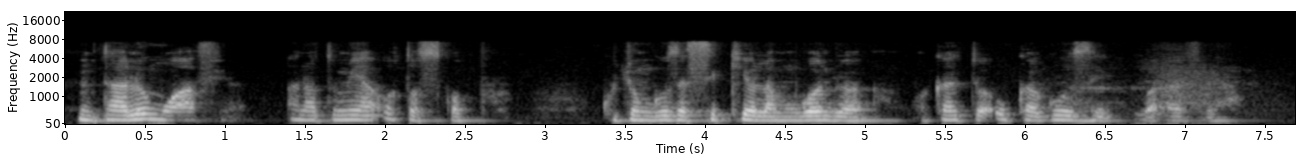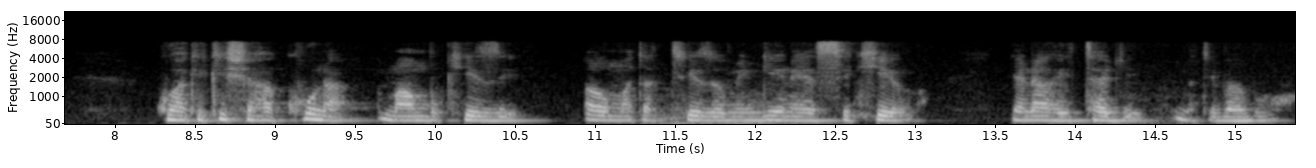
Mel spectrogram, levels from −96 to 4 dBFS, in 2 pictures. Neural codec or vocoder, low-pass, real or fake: none; 7.2 kHz; real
